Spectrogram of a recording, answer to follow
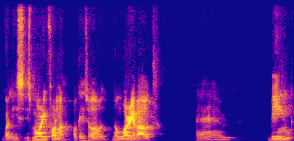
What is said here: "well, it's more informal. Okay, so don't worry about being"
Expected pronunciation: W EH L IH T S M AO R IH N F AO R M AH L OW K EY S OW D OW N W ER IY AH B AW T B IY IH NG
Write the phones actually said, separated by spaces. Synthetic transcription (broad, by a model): W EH L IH S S M AO R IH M F AO R M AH L OW K EY S OW D OW N W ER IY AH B AW T B IY NG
